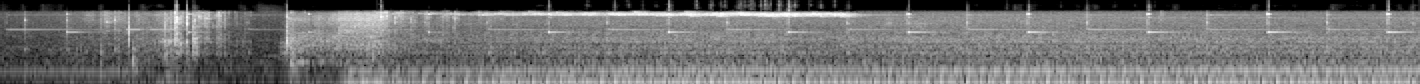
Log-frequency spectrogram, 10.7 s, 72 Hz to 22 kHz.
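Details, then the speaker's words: 2010 Hyundai Accent with codes P0300–P0304 and flashing check engine light, after coils reinstalled and codes cleared: cranks and catches, then idle shakes with a regular stumble two or three times a second; misfire from a faulty coil pack. "Okay, it is still doing it. So there is a problem. There's either a coil pack or something is bad."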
